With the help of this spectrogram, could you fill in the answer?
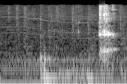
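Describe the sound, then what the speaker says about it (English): A single throaty burp from a man during live Pokémon Black & White battle narration, low and rumbling up close, with a brief burst near its end, otherwise nearly alone. "Okay, excuse me for the burp."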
